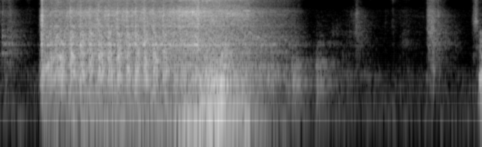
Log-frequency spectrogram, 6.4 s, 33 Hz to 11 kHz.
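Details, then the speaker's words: Alfa Romeo GTV V6 after mechanical restoration, first start: starter cranks, engine catches and builds to a firm even run for a couple of seconds before shutting off, no leaks; normal first start. "it starts nothing leaking as of yet no water on the floor so let's go for a full start let's hear it run properly"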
